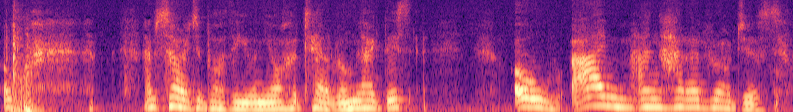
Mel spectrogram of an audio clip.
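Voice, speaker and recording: An actress playing an anxious, apologetic woman who speaks haltingly in a 1970s radio drama. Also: medium pitch, a little mellow, slight background noise, natural voice. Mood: worried, hesitant. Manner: hesitant, faltering, apologetic. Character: anxious, hesitant Welsh woman, troubled and polite.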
